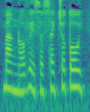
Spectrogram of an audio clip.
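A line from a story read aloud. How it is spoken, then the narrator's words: Cold voice. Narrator (Vietnamese): lạnh lùng nói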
